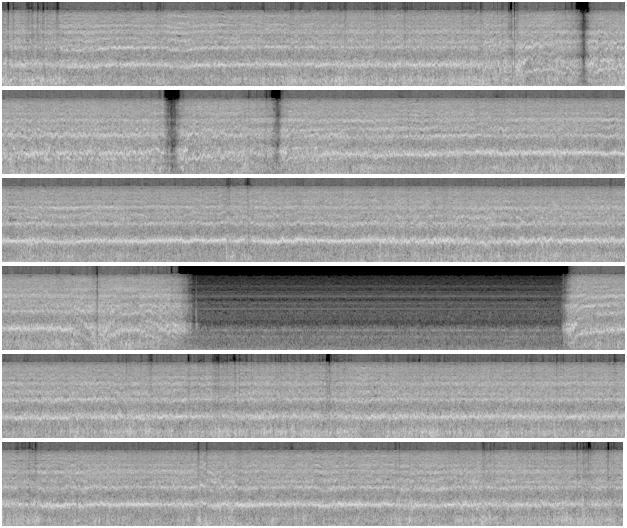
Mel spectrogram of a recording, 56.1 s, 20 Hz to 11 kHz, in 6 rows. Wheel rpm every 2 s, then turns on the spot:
230, 230, 240, 180, 110, 180, 110, 190, 220, 220, 220, 230, 220, 220, 180, 30, 0, 0, 120, 230, 230, 230, 230, 230, 230, 220, 220, 230.
none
